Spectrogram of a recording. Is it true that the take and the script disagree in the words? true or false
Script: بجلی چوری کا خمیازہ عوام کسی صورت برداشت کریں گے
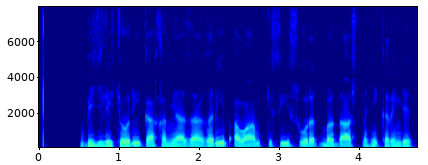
true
